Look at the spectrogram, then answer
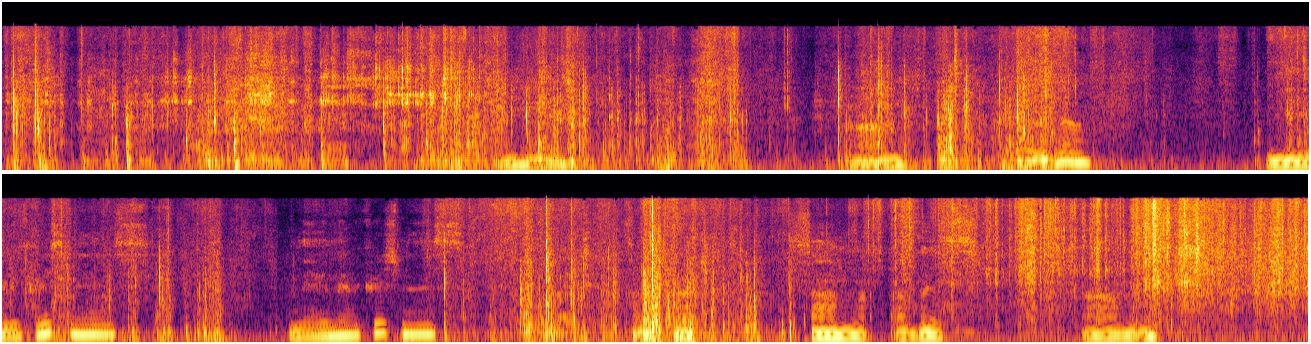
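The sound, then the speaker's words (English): Gift wrapping paper crinkles and rustles in a steady run of crisp, papery crackles as it is put on a little giraffe activity toy so it looks like a gift, while people talk intermittently over the handling. “Paper on there too, so it looks like a gift.”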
